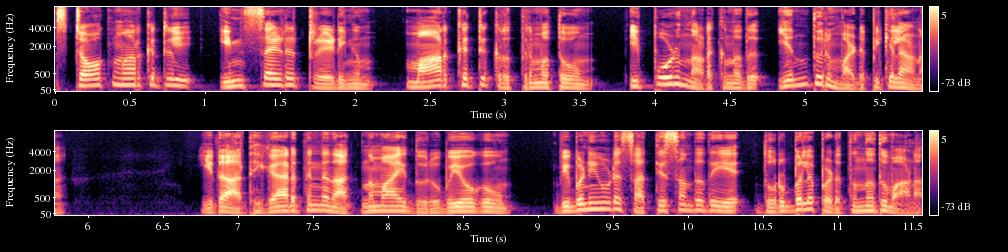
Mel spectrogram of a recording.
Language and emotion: Malayalam, disgusted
